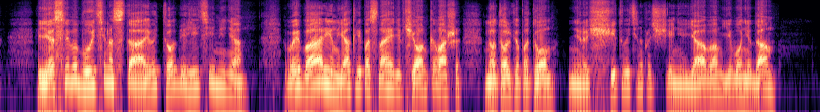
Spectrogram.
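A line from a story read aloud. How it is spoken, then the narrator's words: Even, slightly mocking. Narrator (Russian): продолжала ровным, немного насмешливым голосом Аглая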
